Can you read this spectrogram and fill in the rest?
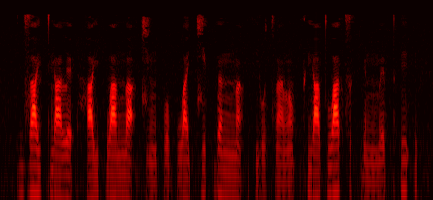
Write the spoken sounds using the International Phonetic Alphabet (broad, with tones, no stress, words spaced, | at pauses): d͡za˥˧j t̪ja˧le˨ʔ ha˧jhwa˧n̪a˨ʔt͡ɕə˨˩ŋ po˨˩pwa˧ t͡ɕe˦k̚lə˧nn̪ã˨k̚ hju˨˩t͡sã˨˩lɔ̃˦p̚ kja˧ t̪wa˦t͡sə˨k̚ e˨˩nme˧t̪ʰi˦ʔ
